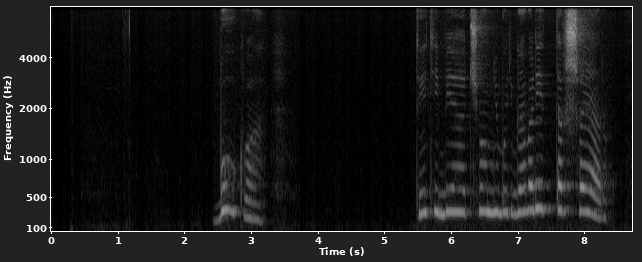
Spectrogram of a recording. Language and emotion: Russian, positive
